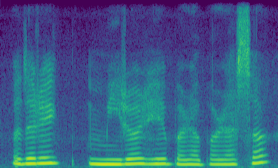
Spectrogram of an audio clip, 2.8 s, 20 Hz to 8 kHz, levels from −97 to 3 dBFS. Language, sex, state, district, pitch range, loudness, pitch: Hindi, female, West Bengal, Darjeeling, 220-255 Hz, -13 LUFS, 235 Hz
